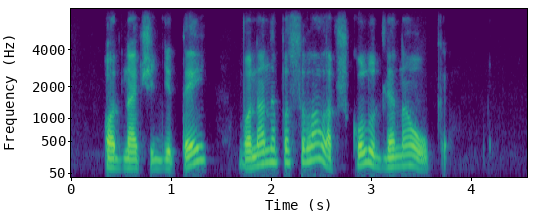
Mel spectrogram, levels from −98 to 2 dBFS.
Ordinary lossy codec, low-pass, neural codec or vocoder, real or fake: Opus, 16 kbps; 7.2 kHz; none; real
